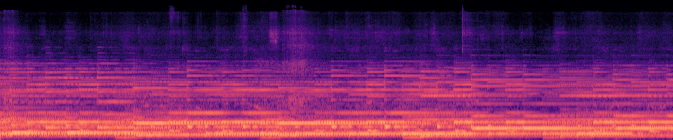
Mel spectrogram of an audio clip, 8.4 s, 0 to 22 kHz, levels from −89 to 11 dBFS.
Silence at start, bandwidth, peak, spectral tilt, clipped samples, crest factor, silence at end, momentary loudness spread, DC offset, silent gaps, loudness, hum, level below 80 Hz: 0 s; 9.2 kHz; 0 dBFS; -9 dB/octave; under 0.1%; 10 dB; 0 s; 1 LU; under 0.1%; none; -11 LUFS; none; -54 dBFS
